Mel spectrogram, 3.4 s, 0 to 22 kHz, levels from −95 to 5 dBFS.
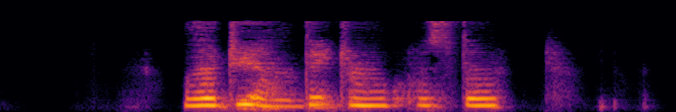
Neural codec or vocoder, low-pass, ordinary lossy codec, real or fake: codec, 44.1 kHz, 0.9 kbps, DAC; 9.9 kHz; MP3, 48 kbps; fake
